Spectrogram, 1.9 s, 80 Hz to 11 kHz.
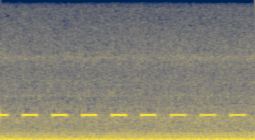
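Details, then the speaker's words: Diamond DA42 on climb-out after simulated engine failure, one throttle reduced below 20% load with gear not down: steady high beep about five per second over engine drone, the automatic landing gear warning horn. "the gear is not down so the aircraft automatically produces a gear warning sound which is that beeping you can hear"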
